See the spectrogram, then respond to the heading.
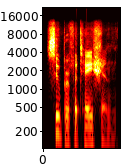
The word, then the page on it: Superfetation: American English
